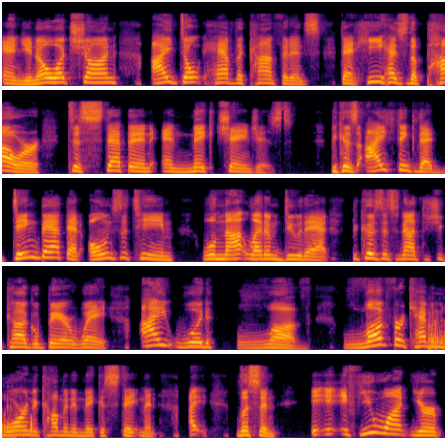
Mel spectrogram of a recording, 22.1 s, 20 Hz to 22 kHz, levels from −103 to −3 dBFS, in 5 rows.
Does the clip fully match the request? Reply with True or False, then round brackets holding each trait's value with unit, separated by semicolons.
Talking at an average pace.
True (170 wpm)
